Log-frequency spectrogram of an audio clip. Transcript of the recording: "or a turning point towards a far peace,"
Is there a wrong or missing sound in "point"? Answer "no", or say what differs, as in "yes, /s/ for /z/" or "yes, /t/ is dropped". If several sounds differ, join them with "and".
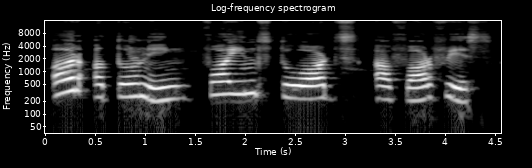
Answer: yes, /f/ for /p/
